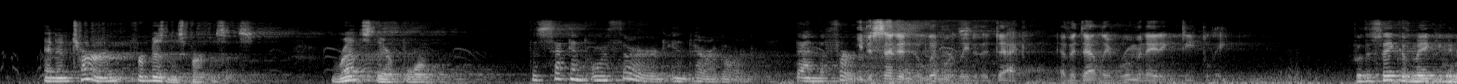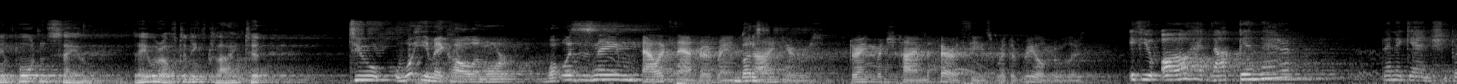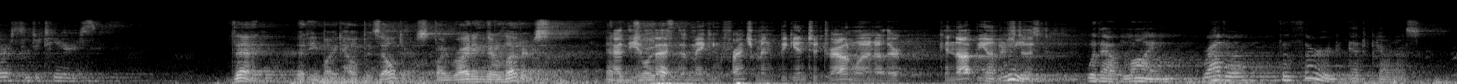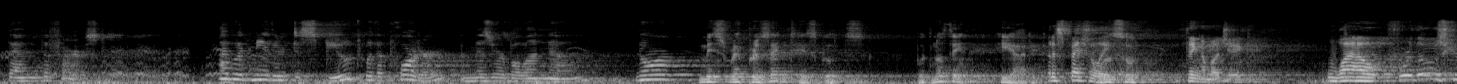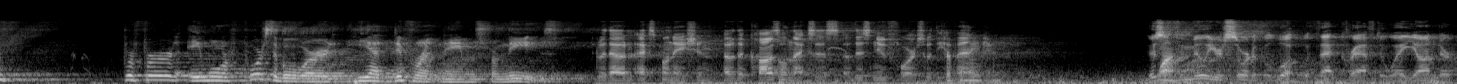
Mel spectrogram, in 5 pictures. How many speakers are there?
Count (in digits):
9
